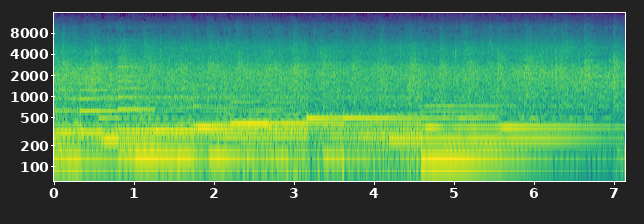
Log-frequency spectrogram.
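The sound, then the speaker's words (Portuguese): A crowd at a religious service claps steadily to applaud a man, a dense, even patter of many hands, over sustained keyboard chords that shift pitch every second or so. No one speaks. “Vamos aplaudi-lo como ele merece.”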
